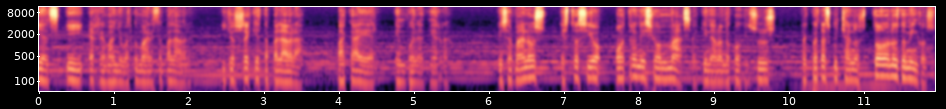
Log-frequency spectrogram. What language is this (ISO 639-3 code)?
spa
